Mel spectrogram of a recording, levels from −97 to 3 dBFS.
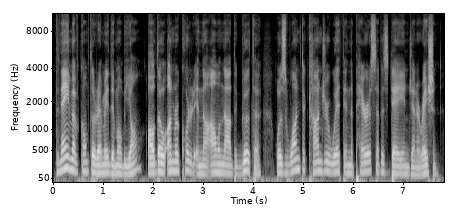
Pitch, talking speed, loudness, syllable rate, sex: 125 Hz, 205 wpm, -19 LUFS, 6.6 syllables/s, male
